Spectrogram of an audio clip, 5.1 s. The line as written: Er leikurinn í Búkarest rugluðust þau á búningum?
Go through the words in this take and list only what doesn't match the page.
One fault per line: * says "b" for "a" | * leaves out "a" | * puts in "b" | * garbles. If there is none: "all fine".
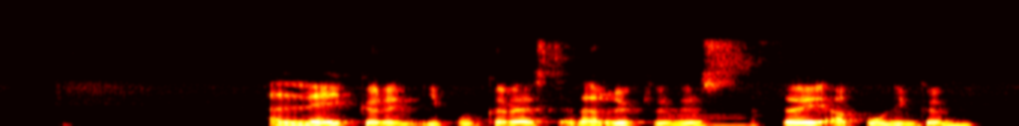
* puts in "eða"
